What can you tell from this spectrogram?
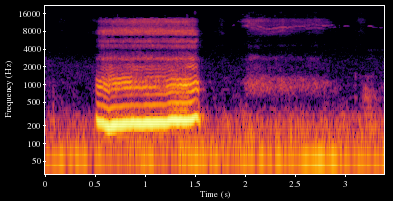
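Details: An 8-month-old Pekingese dog asleep gives a single drawn-out, tonal, whistling snore lasting about one second. It holds a steady low pitch with bright overtones, then a soft breathy exhale follows in an otherwise quiet room.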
